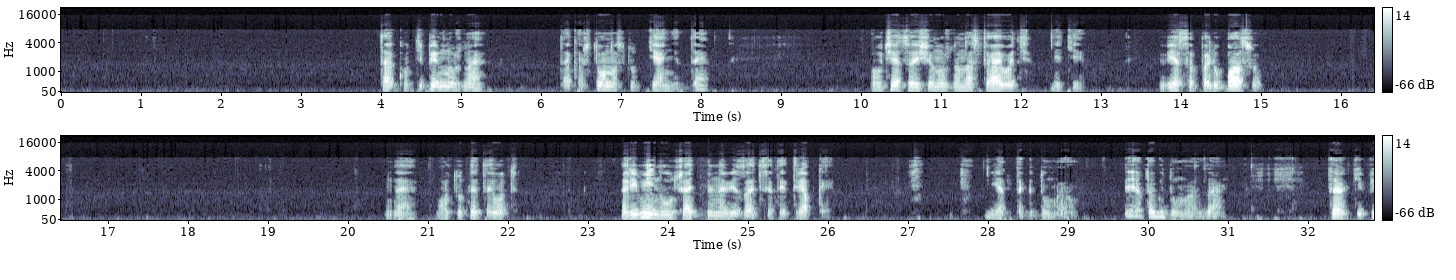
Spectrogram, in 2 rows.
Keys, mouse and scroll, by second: 0.5 click, 1.0 scroll up 1, 1.2 middle click, 4.8 middle click, 10.0 click, 11.8 click, 13.1 r, 16.5 middle click, 18.5 click, 18.8 middle click, 20.3 r, 21.5 middle click, 22.7 middle click, 24.3 middle click, 26.0 middle click, 30.6 click, 31.2 middle click.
